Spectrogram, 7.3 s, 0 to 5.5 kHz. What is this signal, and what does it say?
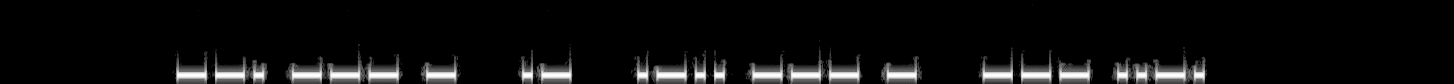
Morse code, heard as a keyed tone, about 25 wpm, 600 Hz. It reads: GOT A LOT OF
